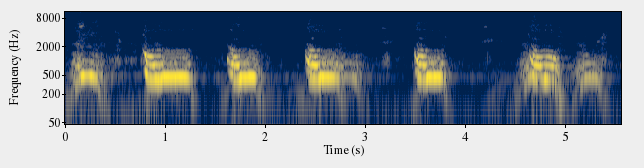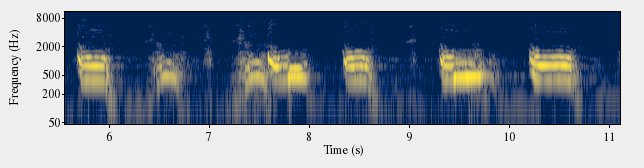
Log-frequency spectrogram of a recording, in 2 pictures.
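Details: Two untrained coonhounds, Sunny and Hazard, keep up an insistent chorus in the country, hours into a session. Harmonic, arching barks and bays come about once a second, about thirteen in a row, with uneven spacing.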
